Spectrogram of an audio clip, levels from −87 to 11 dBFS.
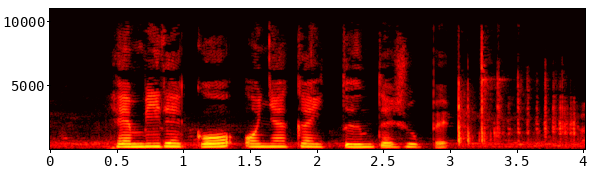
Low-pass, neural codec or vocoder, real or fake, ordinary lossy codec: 9.9 kHz; none; real; MP3, 64 kbps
